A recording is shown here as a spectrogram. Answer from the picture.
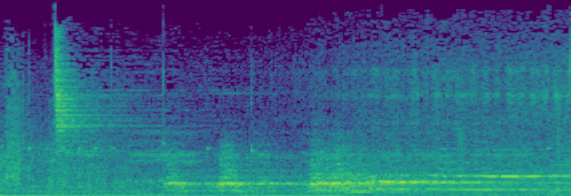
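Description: Horror-intro sound effects: a deep low rumble with a brief high swish just after the start, then a long wavering howl that comes in about a second in and grows stronger as the rumble fades out.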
